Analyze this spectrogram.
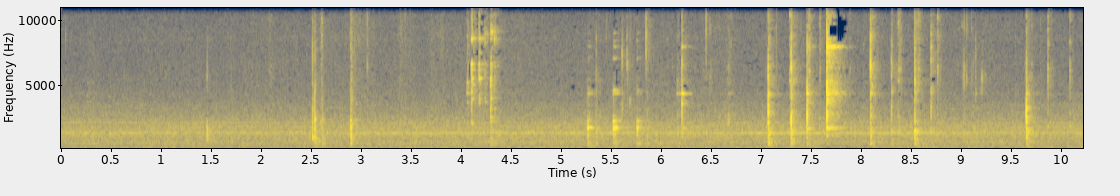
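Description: A metal spoon clinking and scraping against a small glass bowl while stirring soy-sauce koji into mayonnaise: irregular sharp clinks, thickest in the second half.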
